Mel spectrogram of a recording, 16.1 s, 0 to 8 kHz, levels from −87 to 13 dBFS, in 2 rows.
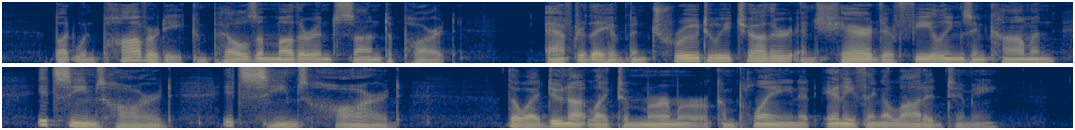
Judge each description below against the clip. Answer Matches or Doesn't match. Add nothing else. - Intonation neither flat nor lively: Matches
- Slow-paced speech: Doesn't match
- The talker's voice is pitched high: Doesn't match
